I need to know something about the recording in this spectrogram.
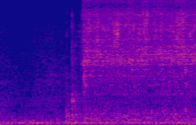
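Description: A bathroom sink tap turned on about a second in, its water running in a steady hiss.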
